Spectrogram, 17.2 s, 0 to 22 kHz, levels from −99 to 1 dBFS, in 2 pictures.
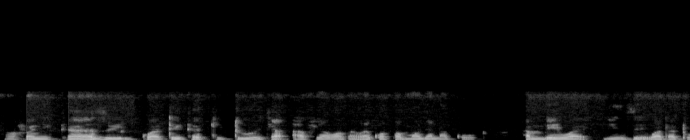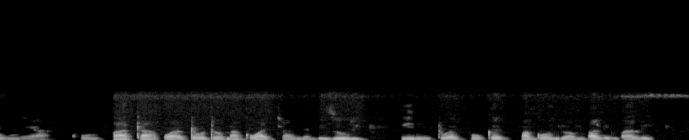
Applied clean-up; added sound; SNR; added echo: none; none; none; none.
